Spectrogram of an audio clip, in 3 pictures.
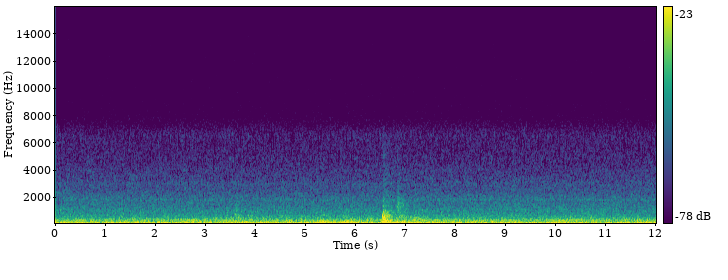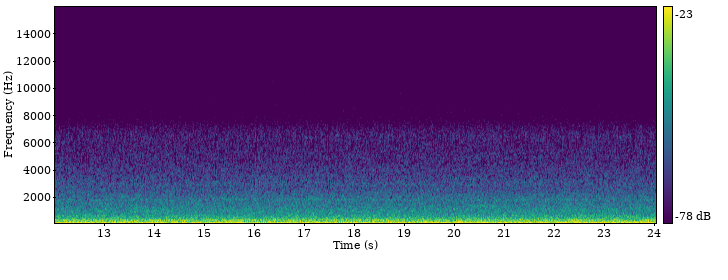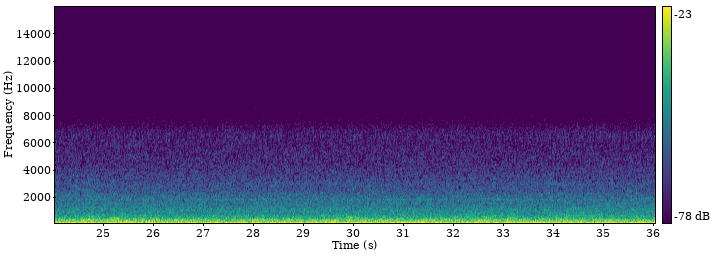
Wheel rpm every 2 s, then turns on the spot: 0, 0, 0, 0, 0, 0, 0, 0, 0, 0, 0, 0, 0, 0, 0, 0, 0, 0.
none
